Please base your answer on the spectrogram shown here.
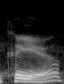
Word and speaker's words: EKLEER: I take the EKLEER, but I want to be, is a more European sound. We like to starting to the accent on the top of the E.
